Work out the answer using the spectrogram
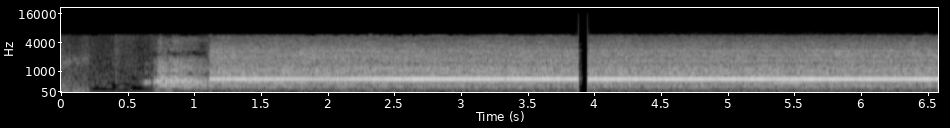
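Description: After a brief silence, a steady hiss starts, and about a second in a single unwavering mid-pitched tone joins it and holds steady. Both cut out for an instant near the middle.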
